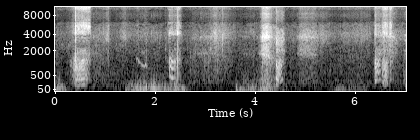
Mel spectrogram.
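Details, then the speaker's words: Newborn dog making sharp, repeated hiccup jerks, about four in seven seconds, with soft breathing between; she's trying to get rid of them; hiccups. "it's so sad though she's trying to get rid of them hiccups but thought it'd be cute to film her hiccupping"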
